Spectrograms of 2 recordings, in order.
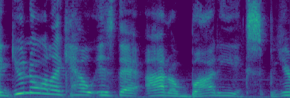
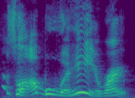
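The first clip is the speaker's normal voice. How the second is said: usual speaking voice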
